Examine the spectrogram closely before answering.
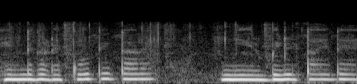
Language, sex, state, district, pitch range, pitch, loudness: Kannada, female, Karnataka, Dharwad, 220-240 Hz, 230 Hz, -13 LUFS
